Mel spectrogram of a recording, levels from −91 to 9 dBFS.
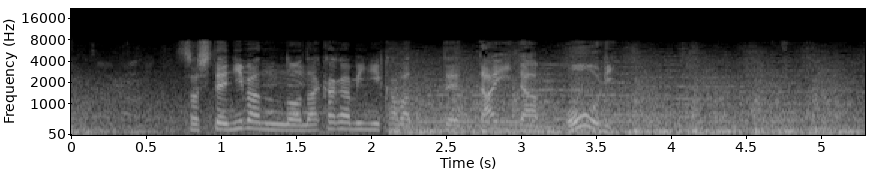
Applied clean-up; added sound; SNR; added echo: none; none; none; none.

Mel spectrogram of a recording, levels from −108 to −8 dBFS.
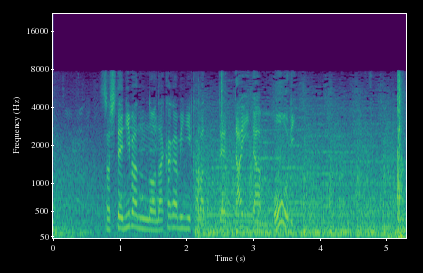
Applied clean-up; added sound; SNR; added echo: none; Car; 9 dB; none.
